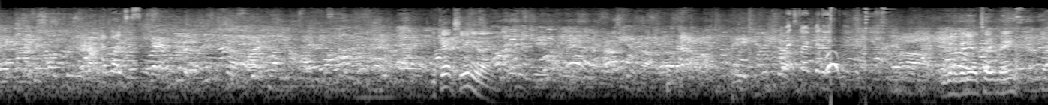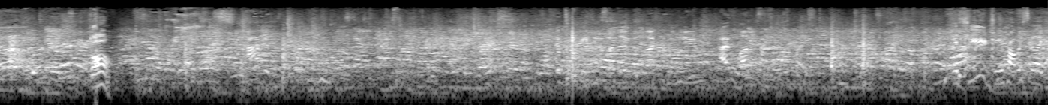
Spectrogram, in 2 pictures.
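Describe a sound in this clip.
Many people chatter and laugh all around in a busy, echoing room.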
